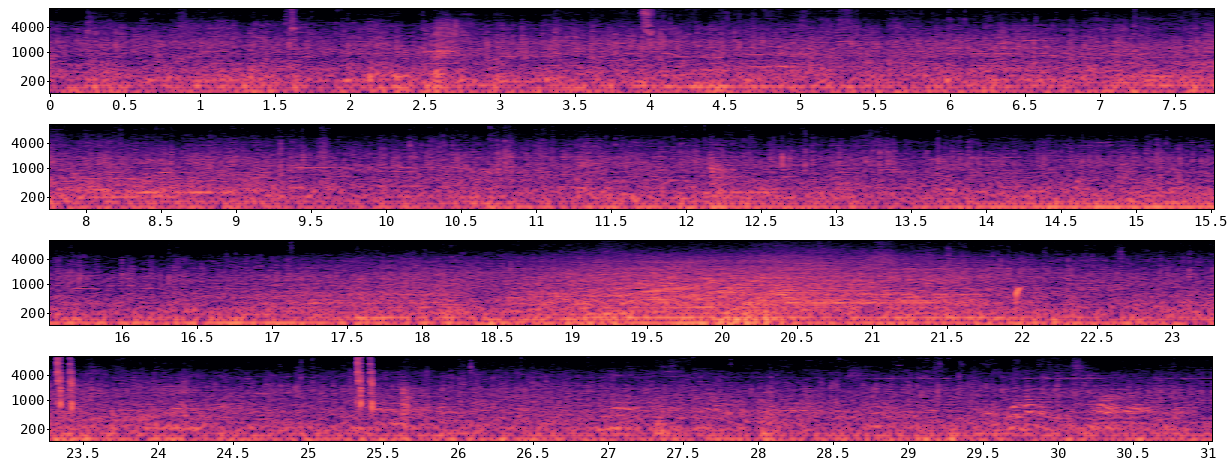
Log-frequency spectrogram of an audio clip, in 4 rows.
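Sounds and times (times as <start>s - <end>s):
vehicle engine passing: 17.2s - 22.4s.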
